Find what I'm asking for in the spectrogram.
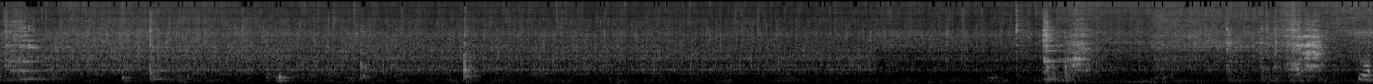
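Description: Masala yam (senai kizhangu) pieces frying and being stirred in a pan, a steady soft sizzle with occasional scraping and clinks of the spoon, louder stirring bursts near the end.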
